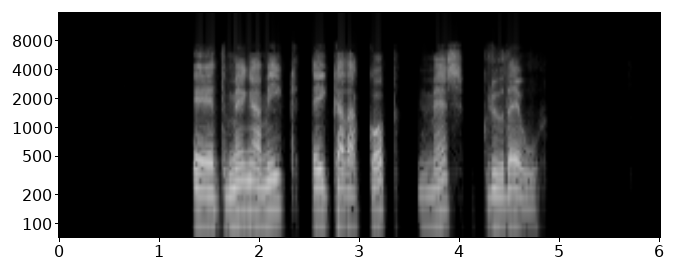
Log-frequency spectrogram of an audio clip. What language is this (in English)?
Occitan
